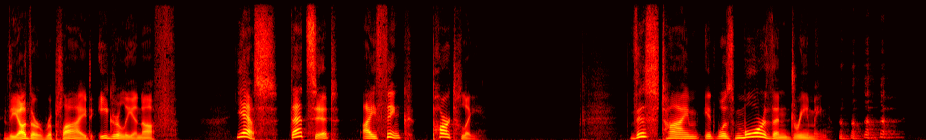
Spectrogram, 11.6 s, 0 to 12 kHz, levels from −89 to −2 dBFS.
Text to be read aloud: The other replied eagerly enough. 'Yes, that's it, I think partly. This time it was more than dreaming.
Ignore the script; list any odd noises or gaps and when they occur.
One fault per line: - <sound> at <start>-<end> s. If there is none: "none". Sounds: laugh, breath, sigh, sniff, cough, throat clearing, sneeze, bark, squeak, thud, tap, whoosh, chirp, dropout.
- laugh at 10.5-11.3 s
